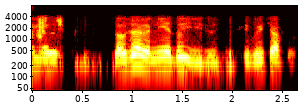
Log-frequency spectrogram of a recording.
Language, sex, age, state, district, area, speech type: Manipuri, male, 18-30, Manipur, Kangpokpi, urban, conversation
